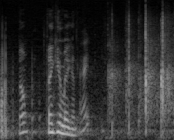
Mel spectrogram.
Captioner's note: applause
